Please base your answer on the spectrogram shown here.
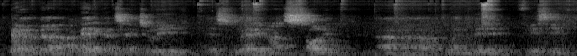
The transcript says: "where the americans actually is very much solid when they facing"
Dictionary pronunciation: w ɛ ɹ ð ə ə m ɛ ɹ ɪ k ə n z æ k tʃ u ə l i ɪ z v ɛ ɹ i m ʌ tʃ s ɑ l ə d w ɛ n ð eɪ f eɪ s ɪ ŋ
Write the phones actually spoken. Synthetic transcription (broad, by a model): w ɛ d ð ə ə m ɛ ɹ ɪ k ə n s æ k tʃ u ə l i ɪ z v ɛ ɹ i m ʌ tʃ s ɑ l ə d w ɛ n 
